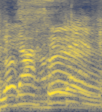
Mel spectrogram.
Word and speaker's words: La Seine: La Seine is the right French pronunciation.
